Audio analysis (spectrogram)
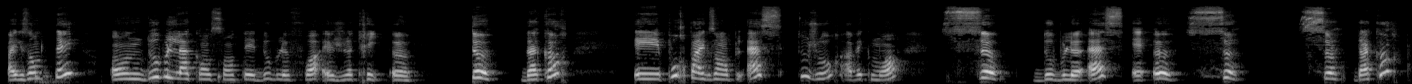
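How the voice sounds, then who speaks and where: Lady teaching french, fairly high voice, goes over words slow and keeps asking "d'accord?". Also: animated. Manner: switches between French and Arabic, repeats words slowly and asks "d'accord?". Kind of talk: classroom-style French grammar lesson.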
